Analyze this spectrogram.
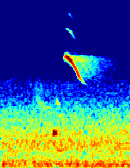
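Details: At Lake Monger near Perth, Western Australia, in late afternoon, a male musk duck displaying to a female gives one sharp, high whistle that drops quickly in pitch, with a faint low note just before it, over a quiet background hiss.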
